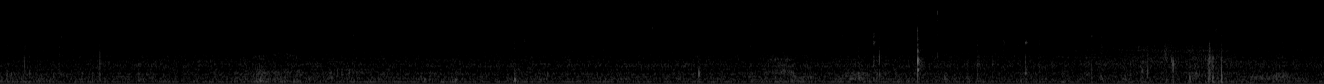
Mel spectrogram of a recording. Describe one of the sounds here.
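A metal fork clinks and scrapes against a plate.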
